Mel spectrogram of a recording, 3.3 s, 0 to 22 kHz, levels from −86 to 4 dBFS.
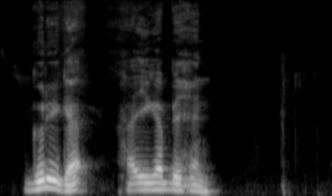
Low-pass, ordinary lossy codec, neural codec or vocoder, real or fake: none; none; none; real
